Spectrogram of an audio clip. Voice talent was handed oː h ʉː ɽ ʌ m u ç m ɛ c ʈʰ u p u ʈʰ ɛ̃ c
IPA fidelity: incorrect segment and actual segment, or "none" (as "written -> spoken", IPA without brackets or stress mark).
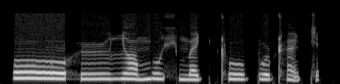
ɽ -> ʎ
